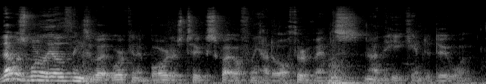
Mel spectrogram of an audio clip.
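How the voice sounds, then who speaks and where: A man with a Northern Irish accent talks at a very fast pace with big swings in loudness, over noticeable background noise. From Northern Ireland. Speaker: magazine editor and journalist. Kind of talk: interview answer.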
